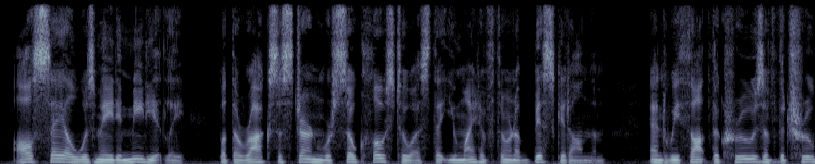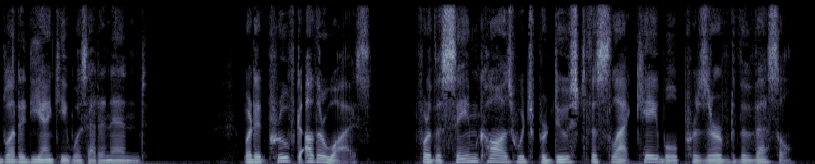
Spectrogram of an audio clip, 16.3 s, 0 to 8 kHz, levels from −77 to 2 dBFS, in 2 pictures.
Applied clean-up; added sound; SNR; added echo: none; none; none; none.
